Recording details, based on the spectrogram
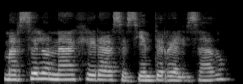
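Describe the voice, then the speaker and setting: Female program host, medium pitch, courteous and formal interviewing delivery. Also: moderate pace.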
